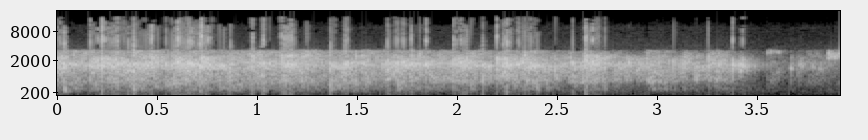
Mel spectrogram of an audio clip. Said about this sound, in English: So let's give him one more round of applause.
